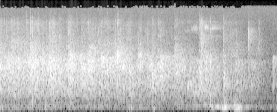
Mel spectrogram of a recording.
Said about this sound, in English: Let's give God one more round of applause. Come on.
